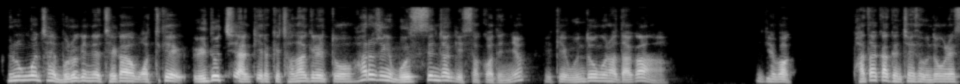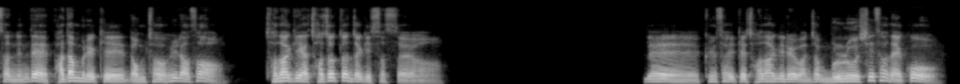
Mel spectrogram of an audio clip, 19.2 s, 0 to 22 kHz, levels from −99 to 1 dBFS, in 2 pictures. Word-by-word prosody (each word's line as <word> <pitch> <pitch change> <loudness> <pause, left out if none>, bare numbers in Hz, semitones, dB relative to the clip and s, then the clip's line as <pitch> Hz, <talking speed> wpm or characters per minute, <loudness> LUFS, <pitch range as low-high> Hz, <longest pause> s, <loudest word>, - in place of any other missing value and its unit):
그런 180 +4 0
건 200 -1 +4
잘 165 -2 +1
모르겠는데 145 +5 +2
제가 135 +2 +5
어떻게 120 +6 +2
의도치 180 +10 +3
않게 120 +3 +1
이렇게 125 0 -1
전화기를 140 +3 +1
또 125 -1 0
하루 210 - +2
종일 195 -5 +2
못 110 +1 +3
쓴 190 +12 0
적이 175 -11 +1
있었거든요. 105 - -5
이렇게 115 +1 -8
운동을 135 +7 0
하다가 110 - 0 0.9
이게 125 -3 -6
막 115 -1 +1 0.6
바닷가 180 -1 +3
근처에서 125 -2 -1
운동을 120 +3 -1
했었는데 115 +2 0
바닷물이 145 -3 +2
이렇게 110 -3 0
넘쳐 105 +4 -3
흘려서 145 - -2 0.4
전화기가 135 -1 +2
젖었던 155 +5 +1
적이 120 -6 -2
있었어요. 85 -4 -9 2.0
네. 105 -6 -1
그래서 125 +1 -7
이렇게 115 0 -2
전화기를 120 +2 -2
완전 105 0 -4
물로 125 +6 +1
씻어내고 160 - -2
125 Hz, 345 characters per minute, -22 LUFS, 110-150 Hz, 2.0 s, 제가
